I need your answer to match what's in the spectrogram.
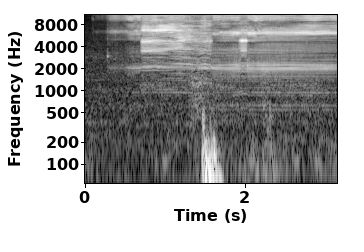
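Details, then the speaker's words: American-made coil tattoo shader machine on low voltage, fast, even high buzz holding steady without stutter or rattle, short stroke tracing a small figure eight; running properly. "देखो कि छाया मशीन कैसे लगता है, यह बहुत छोटा है आप आठ देख सकते हैं।"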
